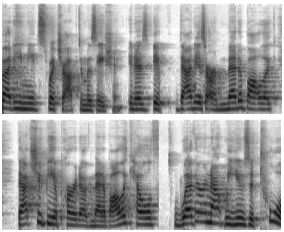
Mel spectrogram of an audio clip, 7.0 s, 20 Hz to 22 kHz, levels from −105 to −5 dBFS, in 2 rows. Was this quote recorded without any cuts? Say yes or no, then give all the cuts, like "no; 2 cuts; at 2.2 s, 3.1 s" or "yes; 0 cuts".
yes; 0 cuts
